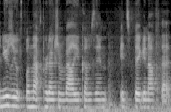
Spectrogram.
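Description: A woman's fairly low voice with vocal fry, at a moderate pace, with audible room echo. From New Hampshire. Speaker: tap dancer. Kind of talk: panel discussion.

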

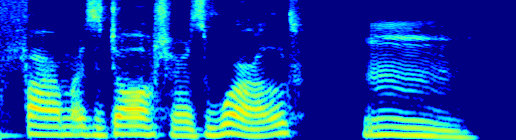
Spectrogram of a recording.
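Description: Delivered at a very slow pace in an Irish accent, the voice has a dark, mellow tone and ordinary pitch variation. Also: woman. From Ireland. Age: 50s. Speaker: spiritual teacher. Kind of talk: interview.

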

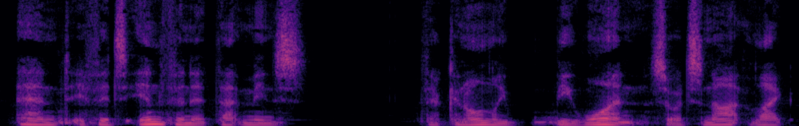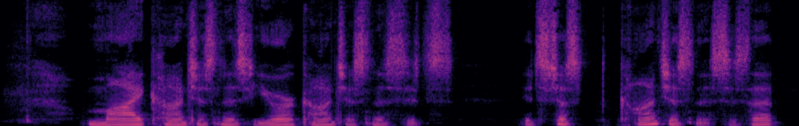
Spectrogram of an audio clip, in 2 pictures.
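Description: At a fairly slow pace, a man uses an ordinary speaking voice at medium pitch with fairly even intonation, and the sound is dry and close with no echo. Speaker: podcast co-host. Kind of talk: interview conversation.

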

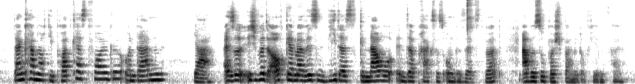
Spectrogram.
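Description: A woman of medium pitch with lively intonation at a moderate pace, over noticeable background noise. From Germany. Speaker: research assistant and podcast producer. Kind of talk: casual chat.

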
